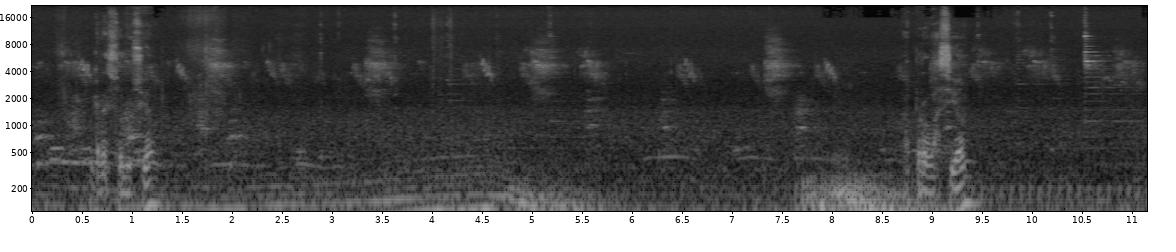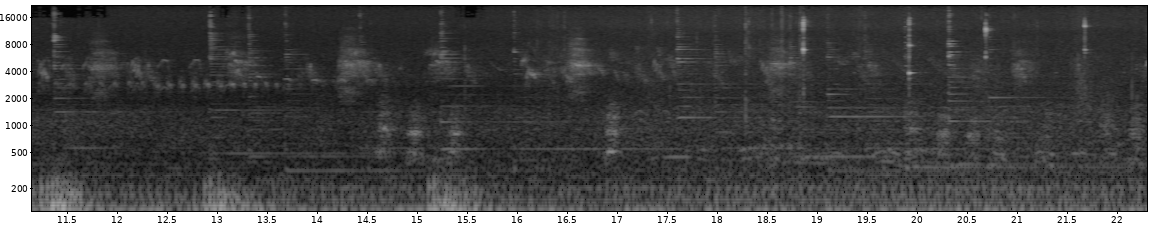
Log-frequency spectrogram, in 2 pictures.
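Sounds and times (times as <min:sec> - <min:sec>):
pigeons cooing: 0:00.0 - 0:08.1, 0:14.2 - 0:22.2
steady hum: 0:00.0 - 0:22.2
light clinks: 0:00.1 - 0:07.5, 0:09.8 - 0:22.2
speech: 0:00.6 - 0:01.6, 0:09.0 - 0:09.5.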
